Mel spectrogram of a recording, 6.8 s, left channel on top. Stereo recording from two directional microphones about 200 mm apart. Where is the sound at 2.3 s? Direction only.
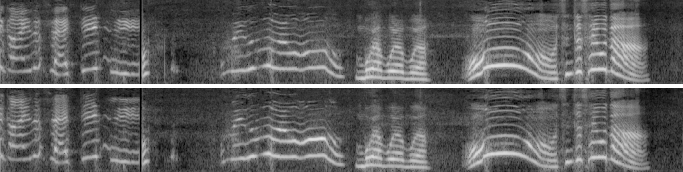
30° right (ahead or behind).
